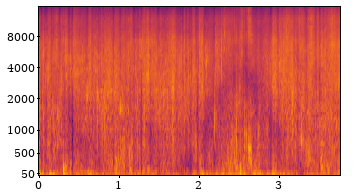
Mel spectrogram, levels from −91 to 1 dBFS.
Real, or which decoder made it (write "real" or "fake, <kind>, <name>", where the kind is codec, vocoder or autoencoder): fake, autoencoder, DAC-VAE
